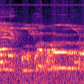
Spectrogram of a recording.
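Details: In the morning a Thai-Burmese crossbred fighting rooster at a home gives a drawn-out crow, a strained, ringing note held steady under two seconds, rising slightly toward the end, with faint farmyard background.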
